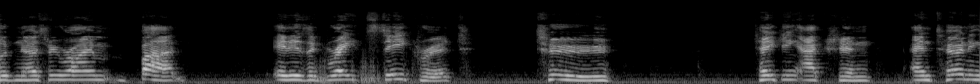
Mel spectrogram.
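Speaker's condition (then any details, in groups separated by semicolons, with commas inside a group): Cerebral palsy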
